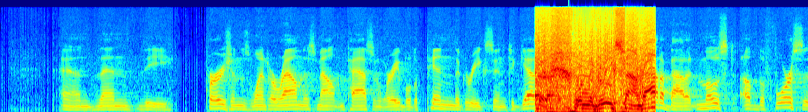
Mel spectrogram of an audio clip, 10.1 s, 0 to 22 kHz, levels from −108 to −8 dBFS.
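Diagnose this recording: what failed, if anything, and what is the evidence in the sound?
Between 6.69 and 8.18 s the sound turns into a wall of harsh, very loud distortion, with quiet moments as loud as the rest. That's sample-format conversion, likely signed and unsigned mixed up on the 8-bit samples. The top bit flips, so every zero crossing jumps across the range.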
